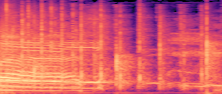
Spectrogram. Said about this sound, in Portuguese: Palmas!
